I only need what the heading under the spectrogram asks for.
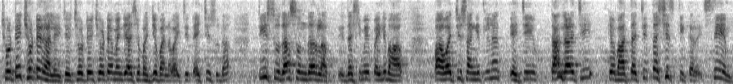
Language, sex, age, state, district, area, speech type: Marathi, female, 60+, Maharashtra, Mumbai Suburban, urban, spontaneous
